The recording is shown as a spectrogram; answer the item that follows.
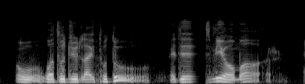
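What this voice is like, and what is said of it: Made-up Dracula-like accent. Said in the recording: “Why is ... Dracula? ... That was a Dracula accent? ... I had no idea what accent that was. I just kind of made it up.”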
